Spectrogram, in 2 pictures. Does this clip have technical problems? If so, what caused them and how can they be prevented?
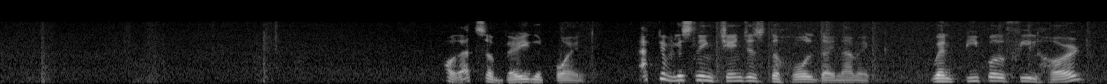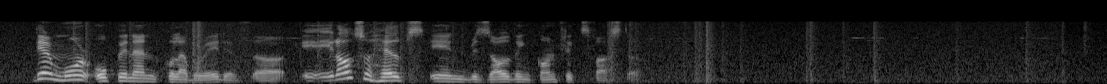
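Yes. The speech dips by about 10 to 15 dB at 0.62–0.91, 1.6–2.19, 2.73–2.81, 4.41–4.51, 4.82–5.59, 6.22–6.95 and 21.89–21.99 s. That's likely speech suppressed in double talk, with the echo canceller ducking the talker while the far end spoke. Better acoustic echo cancellation or a headset would prevent it.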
